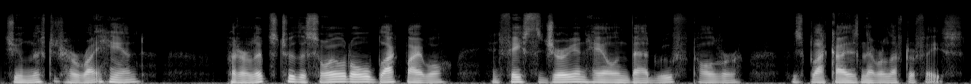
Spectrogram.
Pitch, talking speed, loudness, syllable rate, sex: 105 Hz, 190 wpm, -18 LUFS, 5.3 syllables/s, male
